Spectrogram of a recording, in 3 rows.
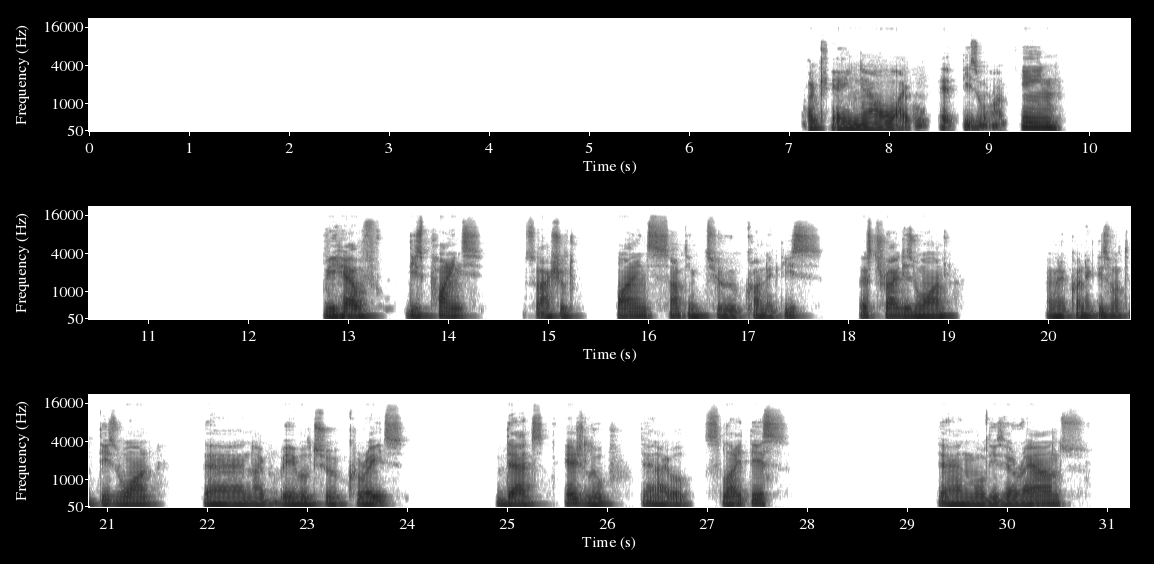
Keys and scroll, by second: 0.1 1, 2.1 ctrl+z, 6.7 1, 7.3 m, 7.8 e, 25.5 1, 25.9 m, 26.4 o.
